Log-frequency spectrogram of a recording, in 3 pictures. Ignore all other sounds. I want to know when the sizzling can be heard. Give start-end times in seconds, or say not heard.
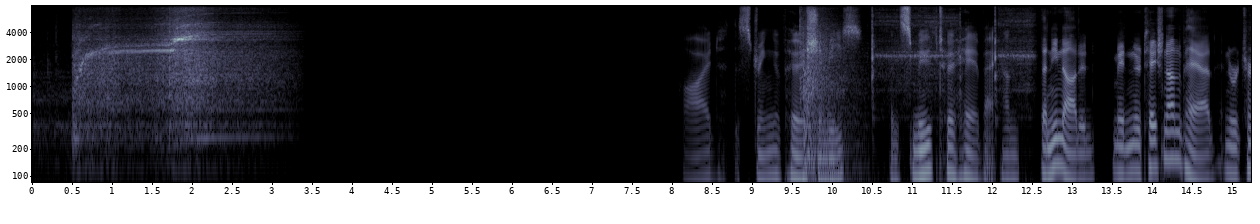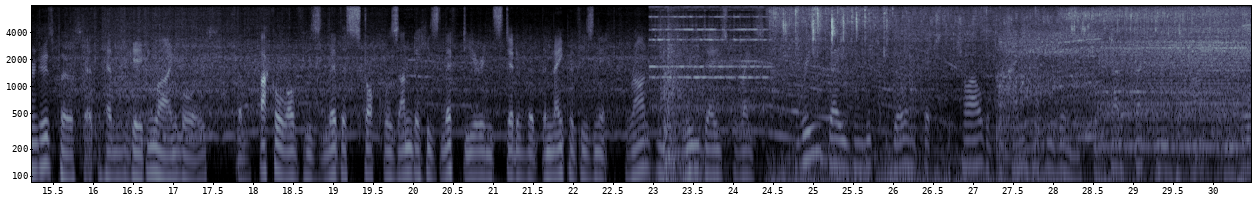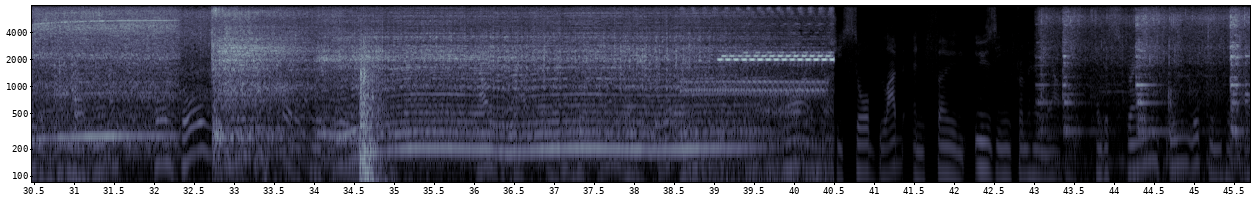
24.4-34.4, 43.0-45.6.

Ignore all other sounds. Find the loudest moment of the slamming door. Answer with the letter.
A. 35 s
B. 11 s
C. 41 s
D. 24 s
A.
